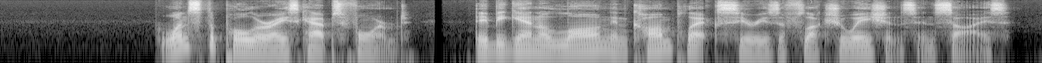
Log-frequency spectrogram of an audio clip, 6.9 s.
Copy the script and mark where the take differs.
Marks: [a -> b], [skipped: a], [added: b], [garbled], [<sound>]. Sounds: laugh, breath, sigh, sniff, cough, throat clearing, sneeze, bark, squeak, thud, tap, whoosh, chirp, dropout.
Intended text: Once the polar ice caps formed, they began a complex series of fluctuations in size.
Once the polar ice caps formed, they began a [added: long and] complex series of fluctuations in size.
